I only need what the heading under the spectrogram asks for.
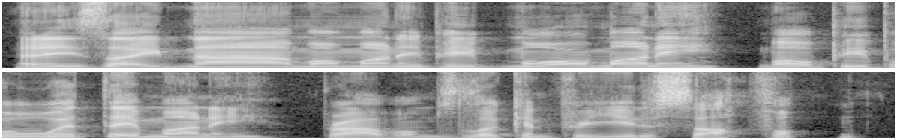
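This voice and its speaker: A man hosting a music reaction, slightly hoarse from losing his voice, eagerly repeating lines back and affirming them. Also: medium pitch, moderate pace, dry recording, clean studio sound. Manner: enthusiastic, repeats lyrics back and affirms with yeps. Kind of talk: casual music reaction commentary.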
